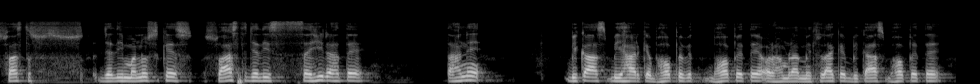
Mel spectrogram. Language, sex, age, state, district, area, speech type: Maithili, male, 45-60, Bihar, Muzaffarpur, urban, spontaneous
